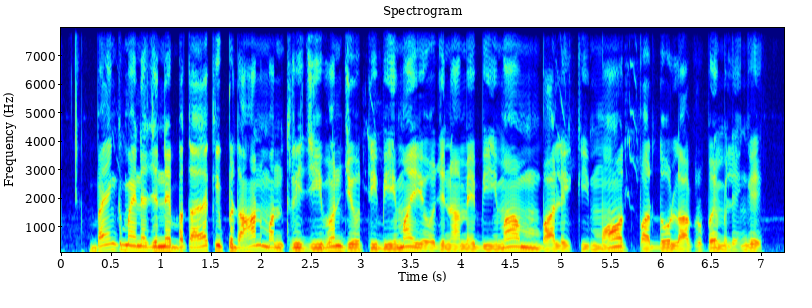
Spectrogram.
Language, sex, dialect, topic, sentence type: Hindi, male, Awadhi Bundeli, banking, statement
